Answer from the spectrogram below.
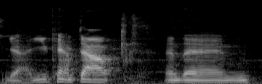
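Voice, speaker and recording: A man hosting a streamed tabletop game as game master, narrating in a halting way with many fillers and wry asides. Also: deep voice, steady tone, bright, forceful tone, slight background noise.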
